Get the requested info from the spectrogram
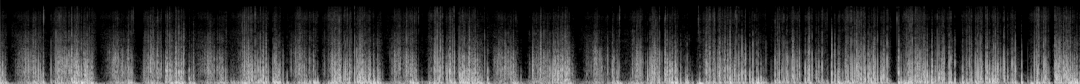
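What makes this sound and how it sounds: Long nails of both hands scratch vigorously at a soft, stuffed white fabric pillow with a woven textured band. Dense, rough scratching strokes run almost continuously with brief gaps, with a heavy low, muffled rumble and little high hiss.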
